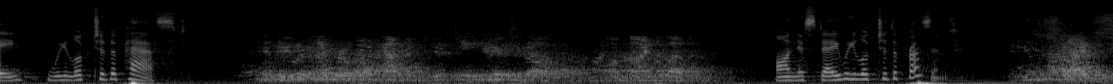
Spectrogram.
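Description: A choir sings in a large echoing hall.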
